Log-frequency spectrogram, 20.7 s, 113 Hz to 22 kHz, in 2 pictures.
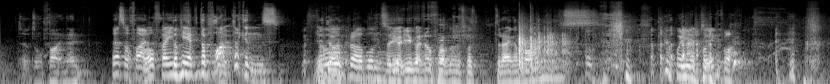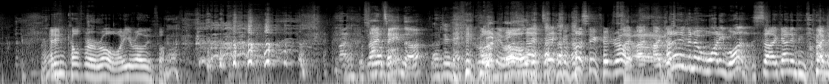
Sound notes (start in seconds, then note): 12.4 laughs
